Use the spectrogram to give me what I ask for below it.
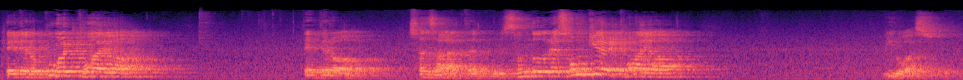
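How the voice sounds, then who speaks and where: Male pastor preaching in an echoing hall. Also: sits high. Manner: earnest, gentle storytelling with sudden emphatic rises. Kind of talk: sermon. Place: church sanctuary. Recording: echoey hall, distant mic, faint noise.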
